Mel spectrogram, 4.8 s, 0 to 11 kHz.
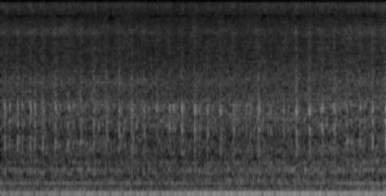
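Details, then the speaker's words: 2006 Mercedes CLS 500 at idle: fast steady rattle of light taps, about three per second, over a smooth idle, source unknown and not normal; engine also has a misfire. "Sound like the drum line at a football game. What is that? I can't tell where it's coming from. I know it ain't normal."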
